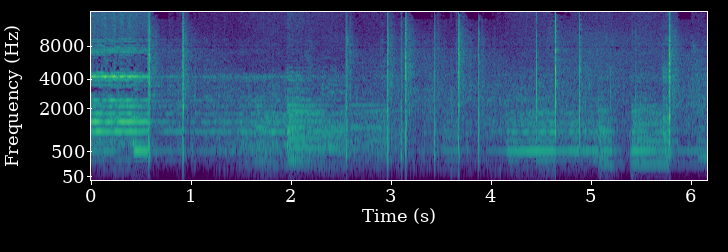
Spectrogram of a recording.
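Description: Fireworks going off: about a dozen sharp bangs at uneven spacing, coming faster in the second half, over loud music with held chords.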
